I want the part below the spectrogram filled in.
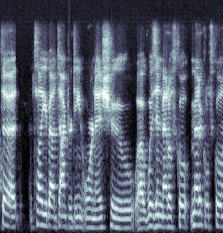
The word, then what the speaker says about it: Ornish: My question for you, the Amish, I hope I'm pronouncing that right, Amish or Amish? – Ornish, thank you.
